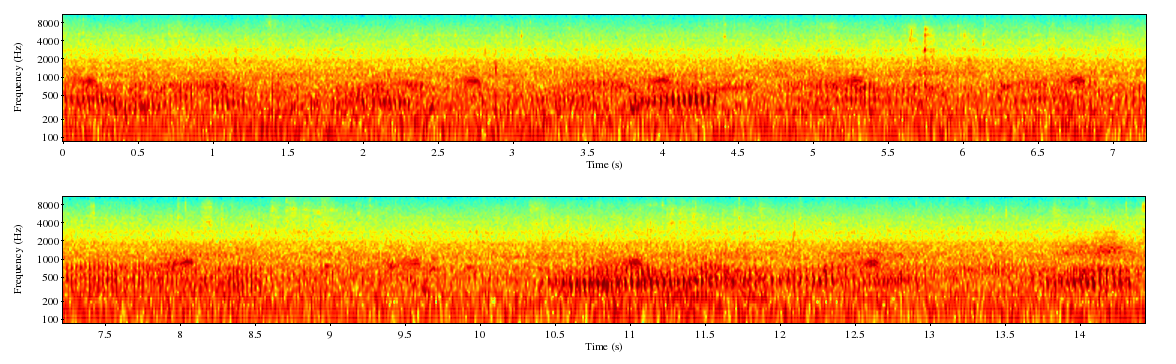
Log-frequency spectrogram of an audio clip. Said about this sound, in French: et ce soir, pas un souffle de vent, et la lune qui éclaire, la lune qui éclaire la montagne, qui se découpe juste au-dessus de l'étang. Ce soir, c'est la, grande fête des crapauds communs et des grenouilles rousses.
